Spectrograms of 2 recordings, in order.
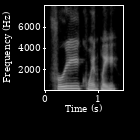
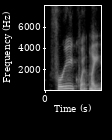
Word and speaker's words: frequently: Frequently. Quintly. Quintly. Frequently. Notice that syllable stress. It sounds louder on which syllable? Frequently. Da da da. Frequently. The first syllable.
